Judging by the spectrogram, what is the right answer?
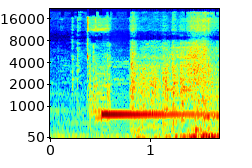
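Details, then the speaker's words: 2019 Chevrolet Silverado after replacing cracked push-button ignition switch: chime, short crank, engine catches and settles toward idle; starts normally. "and crank it up. Good to go."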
